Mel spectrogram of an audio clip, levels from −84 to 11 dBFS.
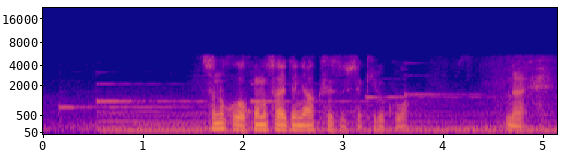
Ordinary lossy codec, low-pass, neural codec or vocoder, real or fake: none; 5.4 kHz; none; real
